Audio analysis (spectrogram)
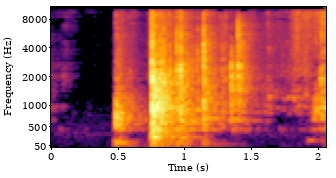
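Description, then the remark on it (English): Dice clatter onto a hard table, a sharp initial hit followed by a quick series of rattling, tumbling bounces that fade out, with no talking; the roll results in a six. “And where's the dice? There's dice.”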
